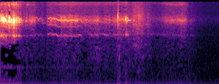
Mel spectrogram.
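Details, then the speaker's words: Mr. Heater Little Buddy propane heater: a thin, steady high hiss where the loosened propane cylinder meets the heater connector, with a strong propane smell; propane leak at cylinder connection. "propane coming out you hear that better put this back on it smells real bad"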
